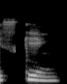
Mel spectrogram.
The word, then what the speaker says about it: ski: i never play play sking ski ski bacanya bukan Sky kalau Sky kan artinya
